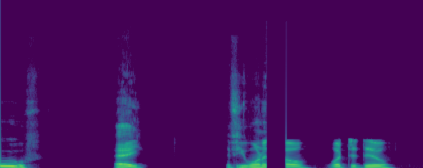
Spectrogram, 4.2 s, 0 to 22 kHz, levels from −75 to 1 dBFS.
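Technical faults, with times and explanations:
2.66 to 4.24 s, input switched to a poorer device: after "if you want to", a 0.2 s gap, then duller, slightly quieter sound with nothing above 3.8 kHz and a faint new noise floor, likely a change to a narrower-band input.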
